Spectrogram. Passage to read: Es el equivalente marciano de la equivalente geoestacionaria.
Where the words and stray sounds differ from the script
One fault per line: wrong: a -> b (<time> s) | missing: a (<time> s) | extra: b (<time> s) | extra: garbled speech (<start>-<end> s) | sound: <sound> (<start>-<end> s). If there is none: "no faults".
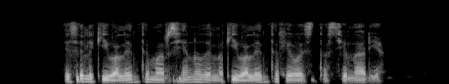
no faults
